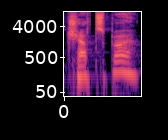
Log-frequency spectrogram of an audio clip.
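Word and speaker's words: chutzpah: Got to give them uh you got to give them hutzah points, don't you think? Okay. Isn't it pronounced chutza? I think so.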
